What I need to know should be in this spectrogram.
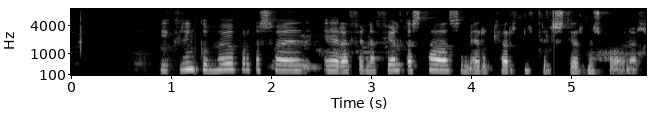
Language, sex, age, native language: Icelandic, female, 40-49, Icelandic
